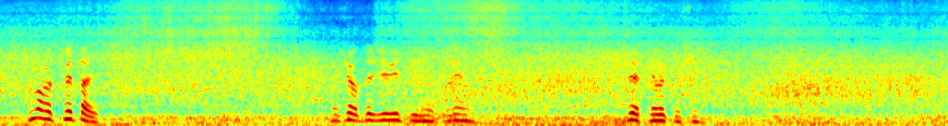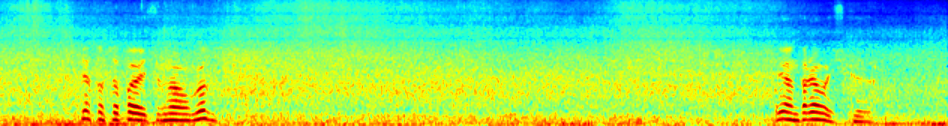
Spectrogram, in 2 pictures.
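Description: Car tyres hiss along a wet road nearby.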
